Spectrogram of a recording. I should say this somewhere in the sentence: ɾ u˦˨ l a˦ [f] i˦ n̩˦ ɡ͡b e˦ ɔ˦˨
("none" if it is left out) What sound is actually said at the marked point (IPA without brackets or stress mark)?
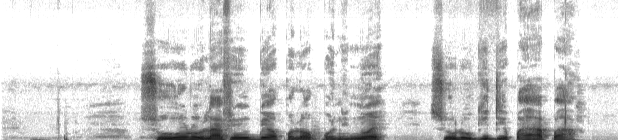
f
